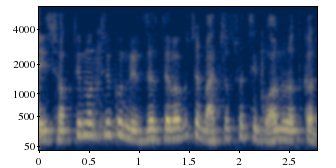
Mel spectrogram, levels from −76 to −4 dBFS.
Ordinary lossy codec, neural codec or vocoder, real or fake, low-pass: none; none; real; 5.4 kHz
